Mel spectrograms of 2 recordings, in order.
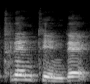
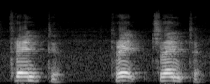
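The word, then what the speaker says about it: Trent: 트렌트. 네. 트렌트. 이 영어에서 T하고 R이 붙으면 그 T라고 발음 안 하고 치 이런 발음이 나오죠. 크리스마스 추리.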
